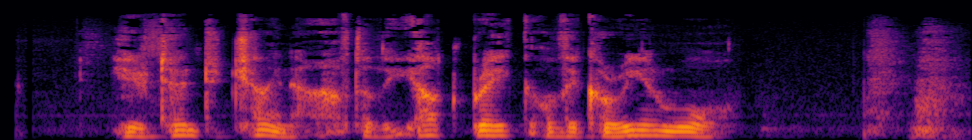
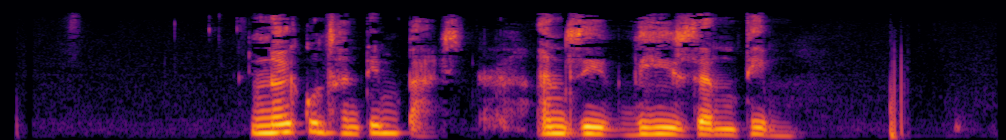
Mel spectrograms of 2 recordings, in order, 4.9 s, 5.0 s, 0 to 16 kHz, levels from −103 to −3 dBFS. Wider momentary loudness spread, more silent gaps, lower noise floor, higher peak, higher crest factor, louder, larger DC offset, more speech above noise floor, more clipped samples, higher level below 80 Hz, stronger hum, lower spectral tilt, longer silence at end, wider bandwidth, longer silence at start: second, 16 LU vs 23 LU; neither; about the same, -73 dBFS vs -75 dBFS; second, -14 dBFS vs -6 dBFS; about the same, 22 dB vs 20 dB; second, -34 LUFS vs -23 LUFS; neither; second, 39 dB vs 52 dB; neither; about the same, -72 dBFS vs -70 dBFS; neither; about the same, -5 dB/octave vs -5.5 dB/octave; second, 0.1 s vs 0.55 s; about the same, 11.5 kHz vs 11 kHz; second, 0.55 s vs 1.25 s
